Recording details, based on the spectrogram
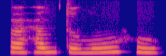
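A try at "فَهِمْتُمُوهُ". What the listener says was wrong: फहिम, फहिम, फाहिम है ना, जो आइन कलमा है, आइन कलमा है, कसरा है, फाहिम, फाहिम तुम होता है ना,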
